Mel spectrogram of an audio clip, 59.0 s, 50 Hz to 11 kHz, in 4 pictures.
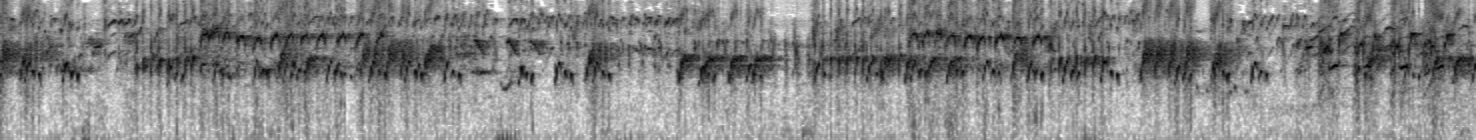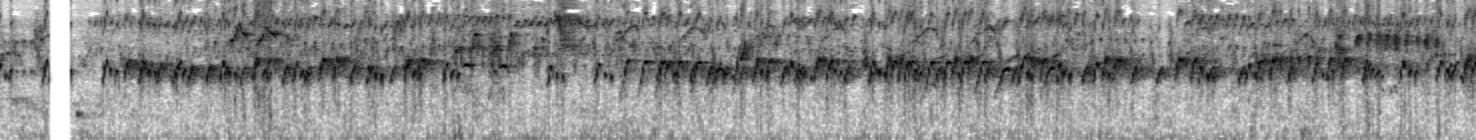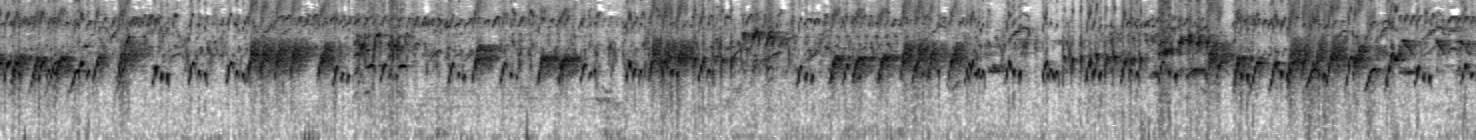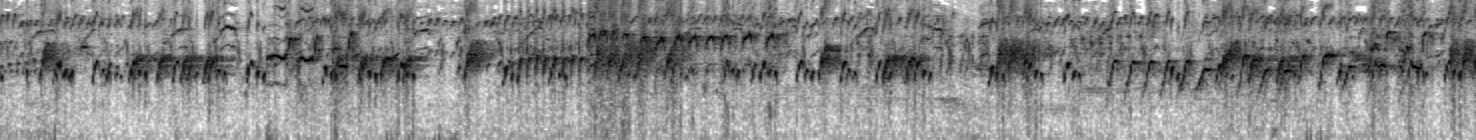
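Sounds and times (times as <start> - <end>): songbirds chirping and trilling: 0.0 - 59.0.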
